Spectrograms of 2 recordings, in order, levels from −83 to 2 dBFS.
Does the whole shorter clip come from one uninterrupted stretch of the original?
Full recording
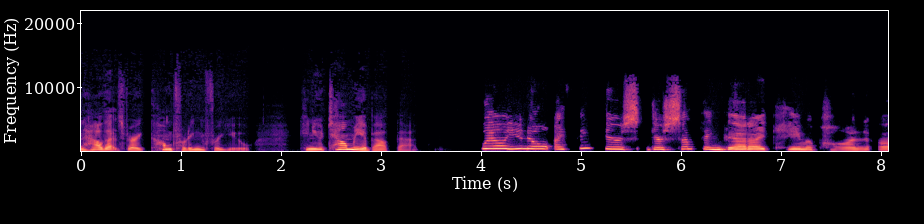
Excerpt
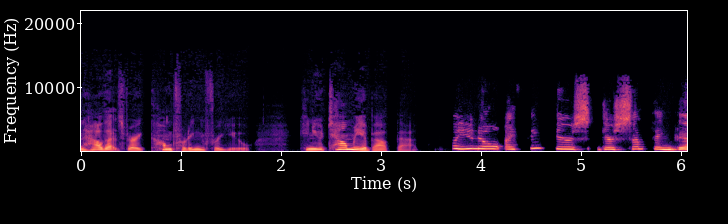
no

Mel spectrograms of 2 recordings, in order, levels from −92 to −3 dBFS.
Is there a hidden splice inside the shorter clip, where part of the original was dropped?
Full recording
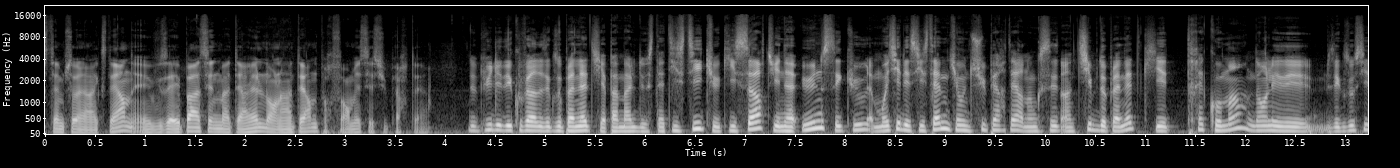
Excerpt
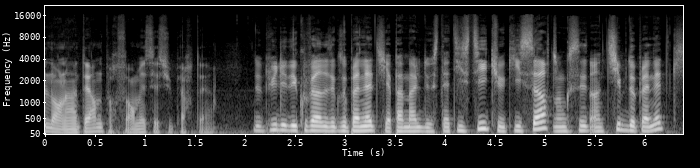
yes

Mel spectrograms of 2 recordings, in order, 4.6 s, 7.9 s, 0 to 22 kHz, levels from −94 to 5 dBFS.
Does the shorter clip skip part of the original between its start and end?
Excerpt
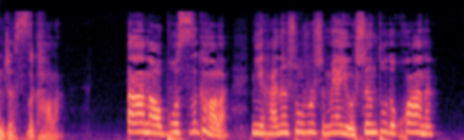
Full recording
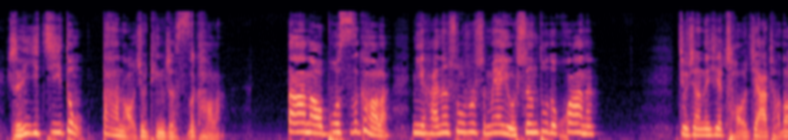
no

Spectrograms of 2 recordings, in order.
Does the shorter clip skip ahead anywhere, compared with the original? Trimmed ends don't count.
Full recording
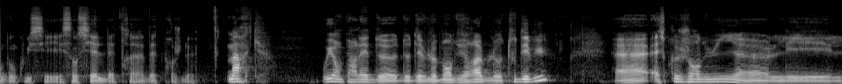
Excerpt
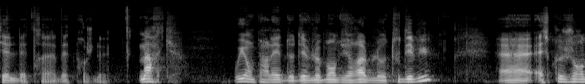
yes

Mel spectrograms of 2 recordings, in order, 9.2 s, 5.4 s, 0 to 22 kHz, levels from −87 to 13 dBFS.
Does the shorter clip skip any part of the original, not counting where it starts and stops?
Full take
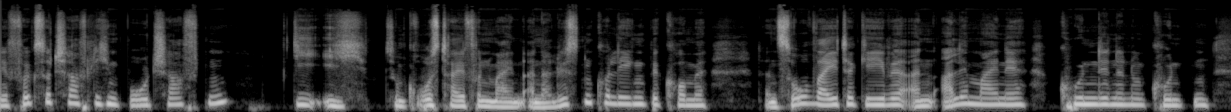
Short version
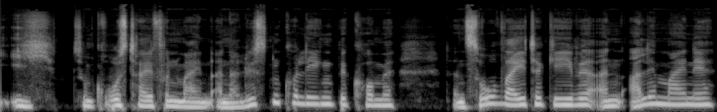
no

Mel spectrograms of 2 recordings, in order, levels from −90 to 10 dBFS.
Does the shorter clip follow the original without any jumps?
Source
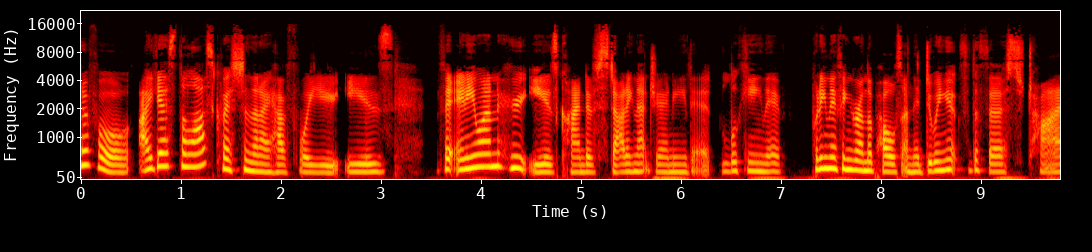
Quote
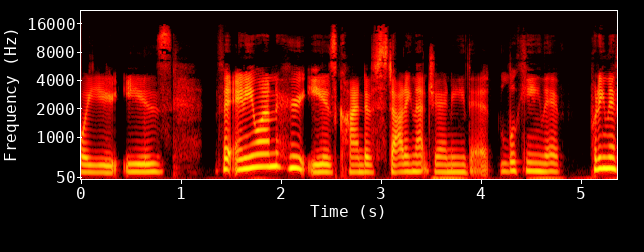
yes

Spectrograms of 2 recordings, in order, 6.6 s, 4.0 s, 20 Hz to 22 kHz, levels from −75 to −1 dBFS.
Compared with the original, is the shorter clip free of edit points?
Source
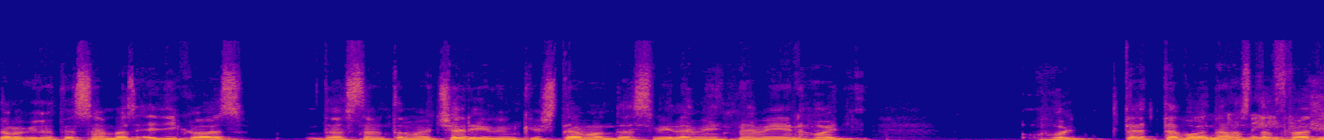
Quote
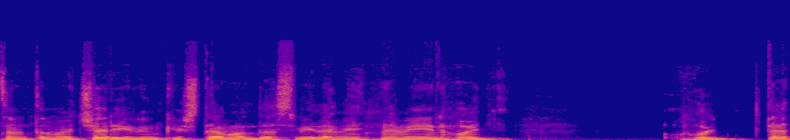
yes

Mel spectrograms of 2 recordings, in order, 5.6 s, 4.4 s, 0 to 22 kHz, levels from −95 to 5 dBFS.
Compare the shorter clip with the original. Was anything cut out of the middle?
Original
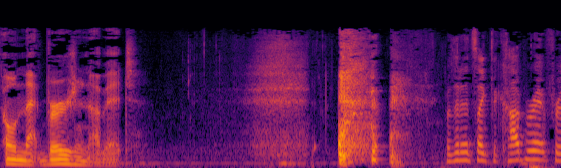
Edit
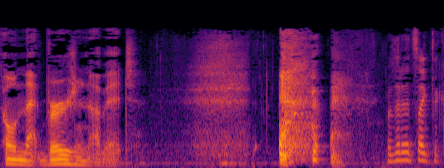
yes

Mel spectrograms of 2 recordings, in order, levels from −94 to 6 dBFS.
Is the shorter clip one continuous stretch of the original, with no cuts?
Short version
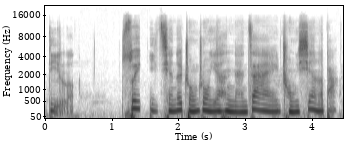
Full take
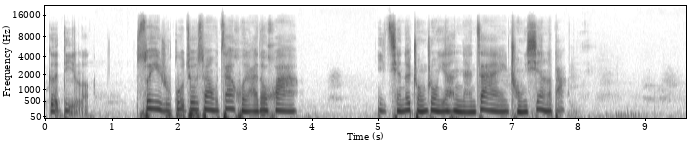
no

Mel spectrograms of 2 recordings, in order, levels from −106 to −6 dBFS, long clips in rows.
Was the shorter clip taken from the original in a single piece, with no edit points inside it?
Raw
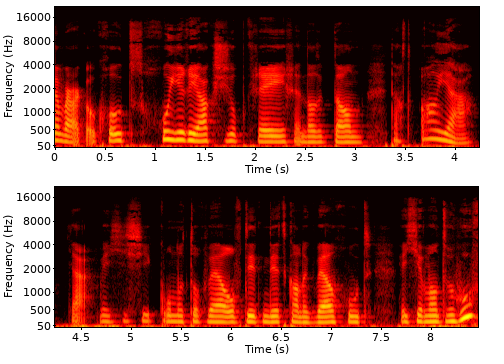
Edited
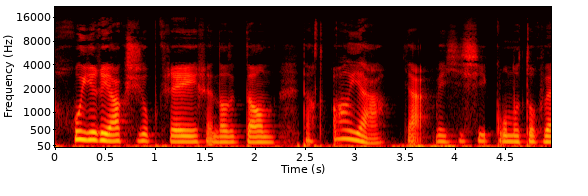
yes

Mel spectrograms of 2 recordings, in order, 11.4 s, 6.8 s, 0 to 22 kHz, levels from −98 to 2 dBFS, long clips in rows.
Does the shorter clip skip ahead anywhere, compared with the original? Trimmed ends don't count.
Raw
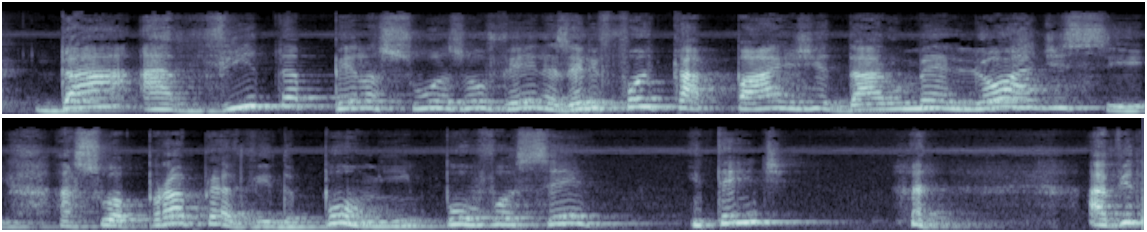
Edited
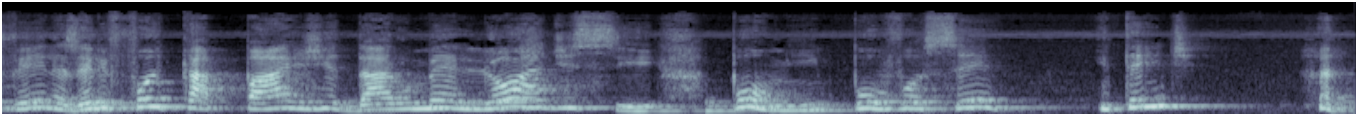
yes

